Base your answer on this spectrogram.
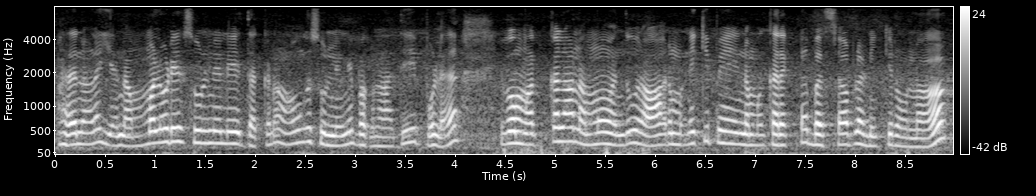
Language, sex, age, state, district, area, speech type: Tamil, female, 18-30, Tamil Nadu, Kanyakumari, rural, spontaneous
